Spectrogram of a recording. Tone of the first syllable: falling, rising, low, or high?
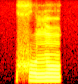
high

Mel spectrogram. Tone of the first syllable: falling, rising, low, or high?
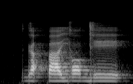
high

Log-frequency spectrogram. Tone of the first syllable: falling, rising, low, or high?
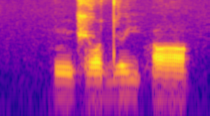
low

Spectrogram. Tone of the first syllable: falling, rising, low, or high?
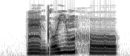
low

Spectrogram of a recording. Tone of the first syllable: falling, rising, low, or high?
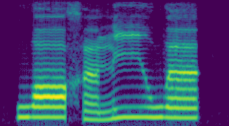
high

